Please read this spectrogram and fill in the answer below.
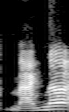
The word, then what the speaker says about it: manga: They would attempt to put their religious ideas into popular anime and manga at the time. How do you pronounce that? Magna themes. So they would put out their own manga. Sorry, manga.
